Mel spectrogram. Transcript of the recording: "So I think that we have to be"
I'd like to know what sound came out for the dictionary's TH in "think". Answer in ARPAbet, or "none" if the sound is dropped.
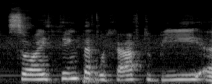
TH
